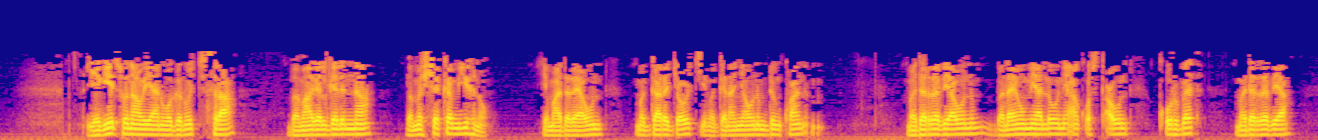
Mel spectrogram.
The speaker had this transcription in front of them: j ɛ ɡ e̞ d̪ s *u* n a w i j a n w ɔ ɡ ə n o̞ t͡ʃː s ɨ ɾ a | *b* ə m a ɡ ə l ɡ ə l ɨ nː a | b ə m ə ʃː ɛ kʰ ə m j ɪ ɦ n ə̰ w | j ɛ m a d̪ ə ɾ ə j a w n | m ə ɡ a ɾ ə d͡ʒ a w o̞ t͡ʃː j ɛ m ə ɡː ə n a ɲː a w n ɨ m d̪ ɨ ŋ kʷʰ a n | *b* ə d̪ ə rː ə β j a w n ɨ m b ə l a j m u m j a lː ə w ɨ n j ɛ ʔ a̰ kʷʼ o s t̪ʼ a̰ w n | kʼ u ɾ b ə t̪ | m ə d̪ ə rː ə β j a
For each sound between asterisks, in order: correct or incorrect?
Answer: incorrect: o, correct, incorrect: m

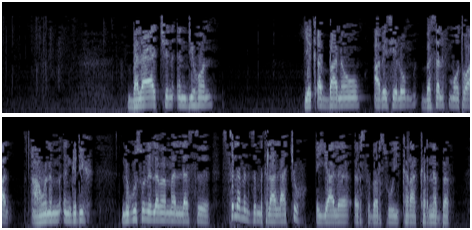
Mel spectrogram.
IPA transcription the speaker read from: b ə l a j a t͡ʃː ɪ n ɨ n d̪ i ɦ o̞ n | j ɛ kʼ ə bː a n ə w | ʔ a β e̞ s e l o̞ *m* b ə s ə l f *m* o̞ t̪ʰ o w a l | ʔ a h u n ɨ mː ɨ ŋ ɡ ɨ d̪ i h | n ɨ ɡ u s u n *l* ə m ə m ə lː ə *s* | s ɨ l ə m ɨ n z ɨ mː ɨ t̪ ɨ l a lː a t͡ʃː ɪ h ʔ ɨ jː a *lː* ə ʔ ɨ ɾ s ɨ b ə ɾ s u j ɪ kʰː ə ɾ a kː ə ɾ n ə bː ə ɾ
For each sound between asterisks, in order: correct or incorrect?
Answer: correct, correct, correct, correct, incorrect: l

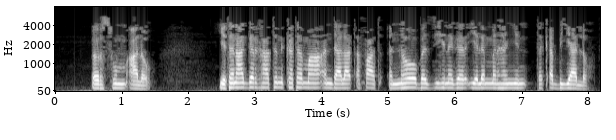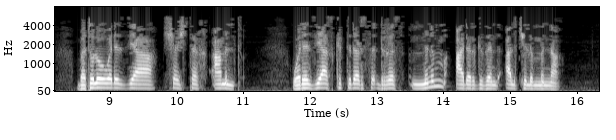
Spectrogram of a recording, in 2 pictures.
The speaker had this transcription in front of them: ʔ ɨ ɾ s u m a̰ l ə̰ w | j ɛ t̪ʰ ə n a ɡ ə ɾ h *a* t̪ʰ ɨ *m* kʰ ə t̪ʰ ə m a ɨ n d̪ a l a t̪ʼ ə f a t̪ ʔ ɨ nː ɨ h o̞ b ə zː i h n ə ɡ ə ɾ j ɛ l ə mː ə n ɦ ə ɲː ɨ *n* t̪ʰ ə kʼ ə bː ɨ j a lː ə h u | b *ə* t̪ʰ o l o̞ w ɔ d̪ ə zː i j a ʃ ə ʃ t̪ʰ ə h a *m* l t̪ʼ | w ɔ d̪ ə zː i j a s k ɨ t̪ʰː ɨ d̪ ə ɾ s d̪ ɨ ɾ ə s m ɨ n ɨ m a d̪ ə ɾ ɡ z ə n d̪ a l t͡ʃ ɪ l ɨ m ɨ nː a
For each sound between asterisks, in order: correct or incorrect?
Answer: correct, incorrect: n, correct, correct, correct

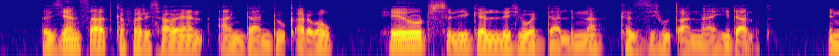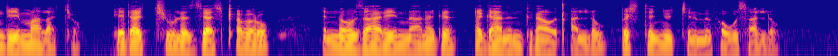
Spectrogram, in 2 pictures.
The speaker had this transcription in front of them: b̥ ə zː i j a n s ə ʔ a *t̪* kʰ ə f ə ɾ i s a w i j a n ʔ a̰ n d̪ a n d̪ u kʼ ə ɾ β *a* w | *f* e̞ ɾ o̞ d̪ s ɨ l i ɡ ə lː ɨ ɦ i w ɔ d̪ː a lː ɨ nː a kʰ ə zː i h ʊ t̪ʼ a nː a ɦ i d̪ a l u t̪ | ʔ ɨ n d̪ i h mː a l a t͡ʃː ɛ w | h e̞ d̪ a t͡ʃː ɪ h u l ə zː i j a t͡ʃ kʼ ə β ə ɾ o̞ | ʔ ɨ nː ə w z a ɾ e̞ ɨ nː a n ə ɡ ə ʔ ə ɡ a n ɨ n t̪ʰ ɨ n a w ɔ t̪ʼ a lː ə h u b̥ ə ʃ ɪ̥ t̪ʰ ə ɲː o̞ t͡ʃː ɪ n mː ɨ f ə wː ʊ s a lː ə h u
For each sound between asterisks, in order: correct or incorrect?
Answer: correct, incorrect: ə, incorrect: h

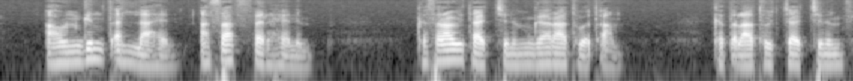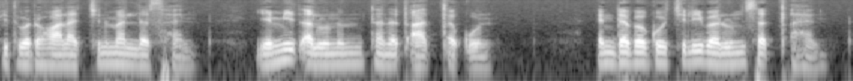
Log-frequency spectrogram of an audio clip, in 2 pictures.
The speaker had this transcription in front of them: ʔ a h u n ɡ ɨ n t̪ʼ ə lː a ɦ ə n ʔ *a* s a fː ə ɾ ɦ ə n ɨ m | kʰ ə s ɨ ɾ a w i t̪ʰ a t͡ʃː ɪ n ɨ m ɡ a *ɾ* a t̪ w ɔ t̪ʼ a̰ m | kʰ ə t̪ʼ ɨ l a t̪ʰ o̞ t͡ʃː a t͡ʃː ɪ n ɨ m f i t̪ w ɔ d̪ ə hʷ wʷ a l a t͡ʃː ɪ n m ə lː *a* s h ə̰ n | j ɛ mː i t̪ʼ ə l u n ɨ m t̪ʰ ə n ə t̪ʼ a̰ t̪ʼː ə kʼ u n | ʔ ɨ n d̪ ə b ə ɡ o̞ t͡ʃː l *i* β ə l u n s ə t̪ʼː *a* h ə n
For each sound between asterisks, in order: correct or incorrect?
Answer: correct, correct, incorrect: ə, correct, incorrect: ə

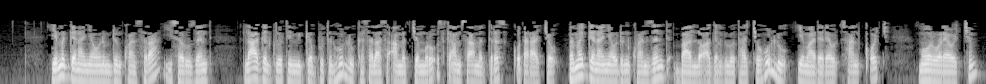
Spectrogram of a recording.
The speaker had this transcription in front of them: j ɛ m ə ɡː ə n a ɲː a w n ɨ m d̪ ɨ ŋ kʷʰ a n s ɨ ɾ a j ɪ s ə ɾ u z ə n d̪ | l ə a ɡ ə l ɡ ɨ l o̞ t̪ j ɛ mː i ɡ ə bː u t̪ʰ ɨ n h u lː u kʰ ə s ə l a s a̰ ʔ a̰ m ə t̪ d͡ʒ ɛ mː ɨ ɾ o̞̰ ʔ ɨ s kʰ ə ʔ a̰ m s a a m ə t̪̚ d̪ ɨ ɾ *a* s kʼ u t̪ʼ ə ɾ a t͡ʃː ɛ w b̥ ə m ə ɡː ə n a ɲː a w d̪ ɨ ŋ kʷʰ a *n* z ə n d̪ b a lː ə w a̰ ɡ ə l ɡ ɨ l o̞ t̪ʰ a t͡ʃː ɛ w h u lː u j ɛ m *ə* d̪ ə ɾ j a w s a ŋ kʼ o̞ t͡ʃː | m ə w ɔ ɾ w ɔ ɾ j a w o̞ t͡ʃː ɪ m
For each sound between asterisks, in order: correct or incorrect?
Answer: incorrect: ə, correct, incorrect: a

